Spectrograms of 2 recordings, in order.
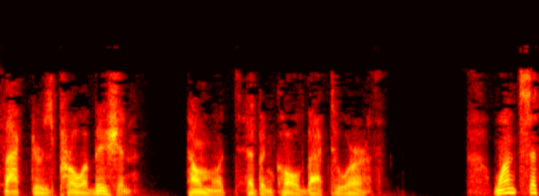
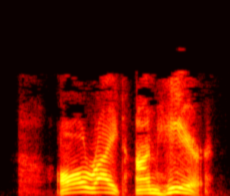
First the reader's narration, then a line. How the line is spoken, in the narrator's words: he shouted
